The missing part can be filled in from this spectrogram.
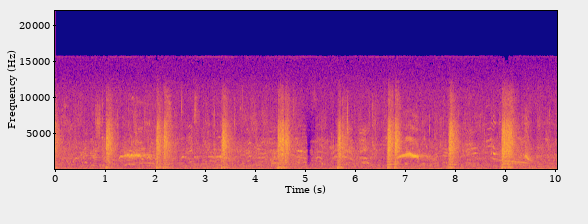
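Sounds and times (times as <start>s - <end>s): crowd voices: 0.0s - 10.0s
drum beating slowly: 0.0s - 10.0s.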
